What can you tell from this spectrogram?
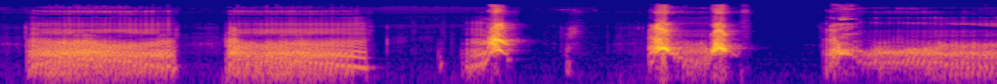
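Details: Enraged French Bulldog defending its deer bone: two long gravelly growls, then quick sharp snapping barks in a short burst, finishing with a lower lingering growl.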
